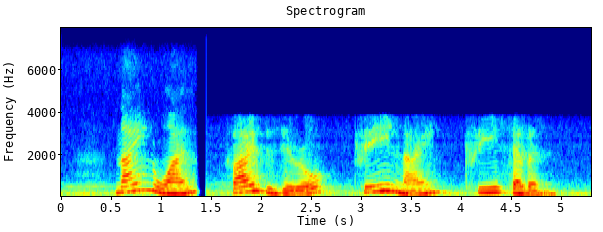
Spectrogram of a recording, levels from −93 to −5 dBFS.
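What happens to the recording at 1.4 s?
At 1.35 s the call hands over between networks in a handover gap: for 100 ms no speech frames arrive, so the speech cuts out abruptly and stays silent until 1.45 s, and whatever was said in that window is lost.

From 1.45 s to the end the call undergoes a fallback to narrowband, dropping from HD Voice to an older narrowband codec, which fits GSM full rate. Nothing above 4 kHz survives, so the speech turns duller and rougher than before the gap.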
